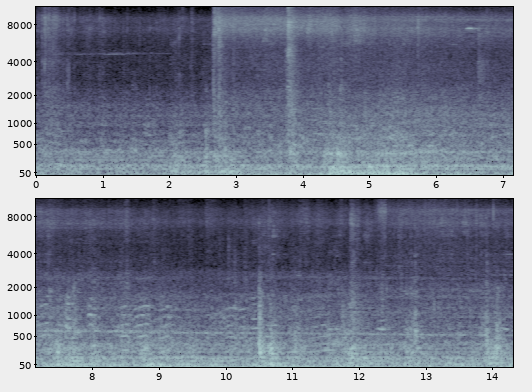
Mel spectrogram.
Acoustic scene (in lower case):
subway train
